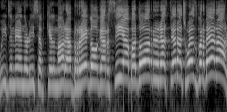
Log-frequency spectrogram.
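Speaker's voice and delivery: over-the-top, loud, exaggerated put-on Spanish-accented lilt.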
